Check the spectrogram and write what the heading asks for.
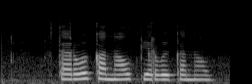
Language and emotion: Russian, neutral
